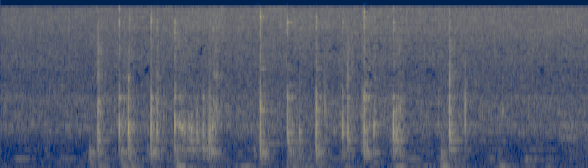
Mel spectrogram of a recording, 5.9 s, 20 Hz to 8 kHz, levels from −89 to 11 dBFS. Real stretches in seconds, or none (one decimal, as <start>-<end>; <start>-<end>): 0.0-5.9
